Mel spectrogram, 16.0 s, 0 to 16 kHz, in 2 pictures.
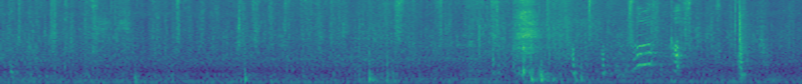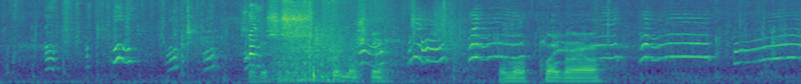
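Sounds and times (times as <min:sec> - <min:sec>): puppies squeaking and whimpering: 0:04.4 - 0:16.0.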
